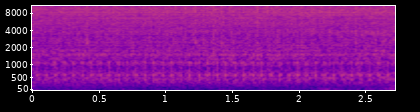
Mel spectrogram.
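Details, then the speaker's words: 2005 Mercedes SL500 with six ABC suspension faults, engine running after the car was raised: a constant engine-bay drone with a rough, buzzing whir over the idle. The ABC hydraulic pump is starving for low fluid, and the engine was shut off to protect it. "Yeah, once the vehicle went up, I started getting that weird sound. So we need some more fluid."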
